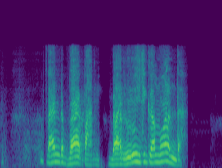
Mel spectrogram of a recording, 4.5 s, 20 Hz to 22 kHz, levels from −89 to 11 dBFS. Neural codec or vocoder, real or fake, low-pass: codec, 16 kHz in and 24 kHz out, 0.6 kbps, FocalCodec, streaming, 4096 codes; fake; 7.2 kHz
